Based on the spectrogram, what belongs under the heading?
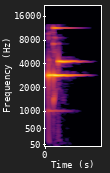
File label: multimedia game sound drop glass jewel or other item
